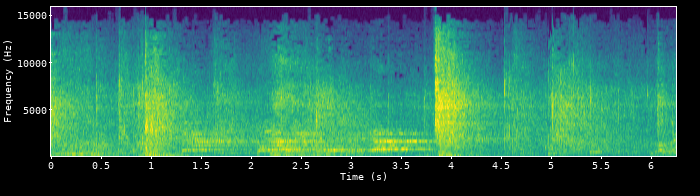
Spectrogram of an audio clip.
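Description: Inline hockey play echoing in a large hall: sharp thuds of puck, sticks and boards, one at the start, the loudest about a second in and another near four seconds. Players shout in between.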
